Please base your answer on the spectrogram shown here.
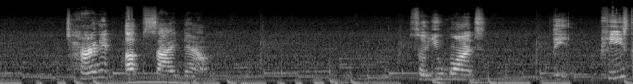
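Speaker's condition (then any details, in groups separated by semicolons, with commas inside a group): No condition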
